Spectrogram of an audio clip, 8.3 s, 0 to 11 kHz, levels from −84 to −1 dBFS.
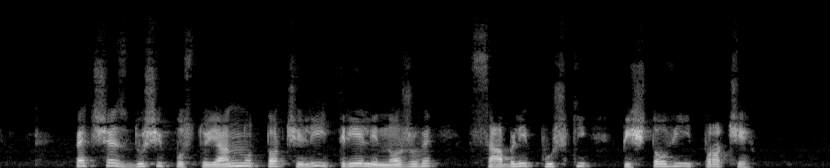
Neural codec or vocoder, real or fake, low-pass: none; real; 9.9 kHz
